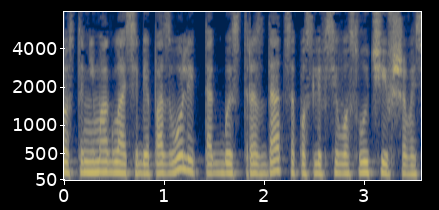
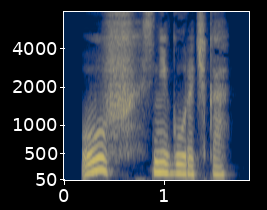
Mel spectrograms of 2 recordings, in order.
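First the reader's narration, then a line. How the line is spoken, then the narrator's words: Noisy exhale. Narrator (Russian): шумно выдохнул Арсений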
